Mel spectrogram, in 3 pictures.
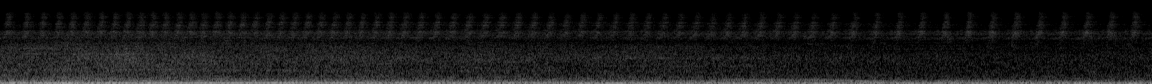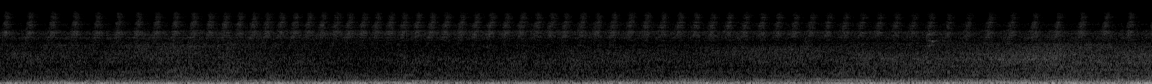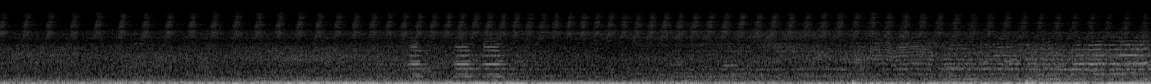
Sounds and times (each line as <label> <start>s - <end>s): Traffic Sound 0.0s - 6.7s
Cicadas sound 0.0s - 34.5s
Traffic Sound 17.2s - 34.5s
